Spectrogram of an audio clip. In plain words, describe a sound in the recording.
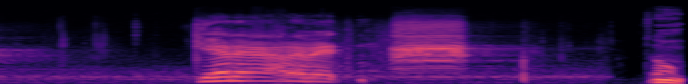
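A man shouts hoarsely in a film playing over speakers.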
